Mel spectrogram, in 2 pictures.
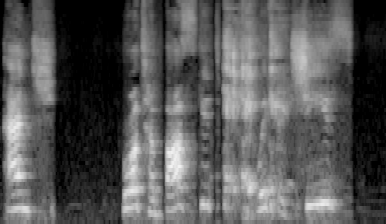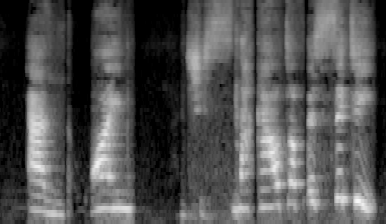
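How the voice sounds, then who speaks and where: A woman with a high voice tells a story to young children as part of a puppet show. She speaks in simple words with dramatic emphasis, addressing the children directly. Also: expressive, takes it slowly, pauses often, sharp tone, low-quality recording.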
